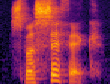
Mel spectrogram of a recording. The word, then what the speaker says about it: specific: 15 is specific. Specific. The stress goes on the second syllable. Specific. Specific. Some students pronounce this like specific, but that's not right. The first syllable is pronounced sp.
